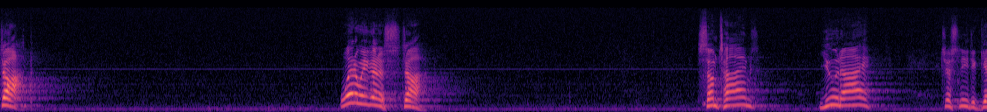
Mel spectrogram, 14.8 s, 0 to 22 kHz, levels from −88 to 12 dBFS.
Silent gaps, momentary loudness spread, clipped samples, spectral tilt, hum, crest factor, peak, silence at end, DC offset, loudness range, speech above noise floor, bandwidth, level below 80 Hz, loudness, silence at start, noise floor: none; 22 LU; under 0.1%; -5 dB/octave; none; 24 dB; -4 dBFS; 0 s; under 0.1%; 7 LU; 37 dB; 17 kHz; -74 dBFS; -24 LUFS; 0 s; -60 dBFS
